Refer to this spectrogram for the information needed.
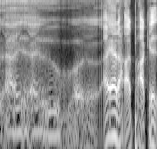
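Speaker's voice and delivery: whispered, hesitating on each "I". Acting as the president in a comedy bit: Joe Biden impression. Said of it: "is that your impression of Biden?".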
